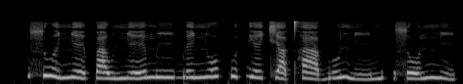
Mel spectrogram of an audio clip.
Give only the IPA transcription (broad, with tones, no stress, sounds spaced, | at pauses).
s u˥˨ ə̯ ɲ e˧˩ p a˩ w ɲ eː˩˧ m iː˧ b e˧ ɲ oː˧˥ k u˧˥ t̚ j e˧ t͡ɕ a˧˩ t̪ʰ aː˧˩ b u˧˥ ɲ iː˩˧ m | s oː˩˧ n ɲ i˧˩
